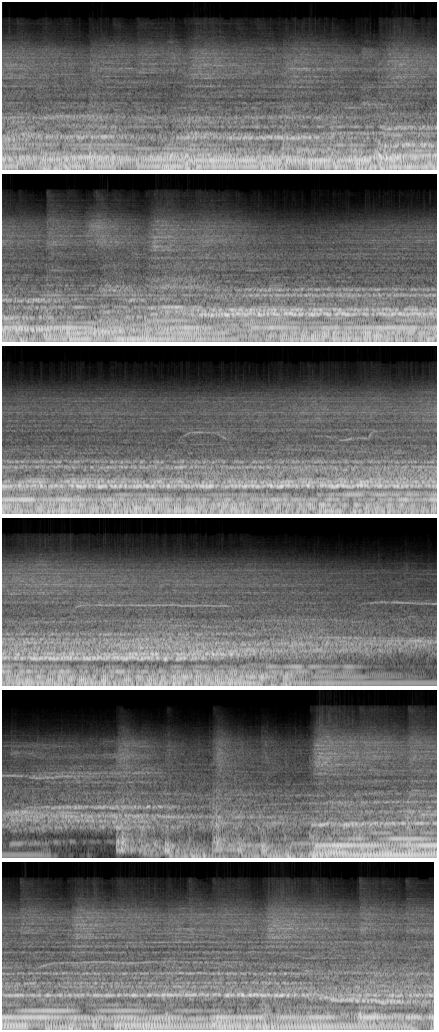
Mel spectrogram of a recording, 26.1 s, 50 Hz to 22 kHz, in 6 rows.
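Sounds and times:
crowd shouting and cheering: 0.0 - 26.0
live band playing slow song: 0.0 - 26.0.

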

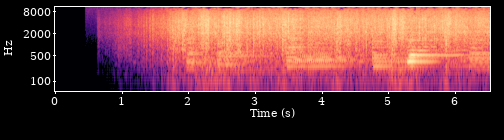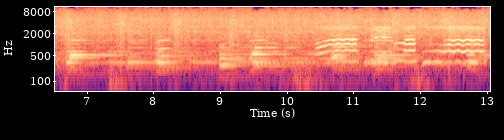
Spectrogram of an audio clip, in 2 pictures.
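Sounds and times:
record hiss and crackle: 0.6 - 13.0.

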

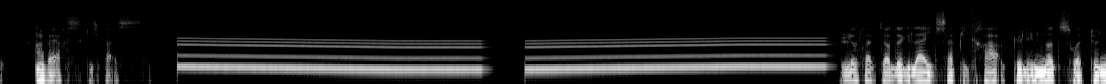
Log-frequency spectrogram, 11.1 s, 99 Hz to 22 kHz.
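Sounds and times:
synthesizer notes gliding in pitch: 1.8 - 8.4.

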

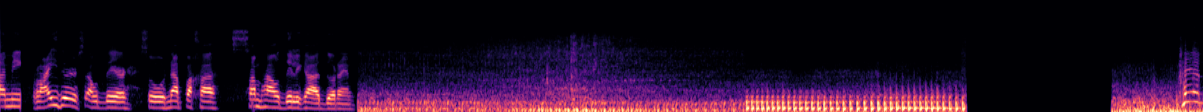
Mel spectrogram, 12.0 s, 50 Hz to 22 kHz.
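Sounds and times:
close motorcycle engine pulsing: 3.6 - 9.7
motorcycles passing: 3.6 - 9.7.

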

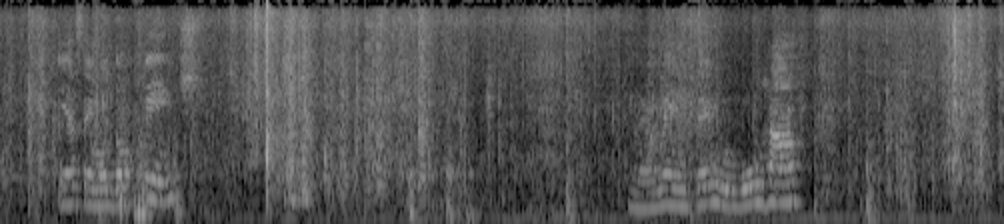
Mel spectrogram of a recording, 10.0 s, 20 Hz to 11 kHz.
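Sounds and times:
balloon latex squeaking: 0.0 - 10.0.

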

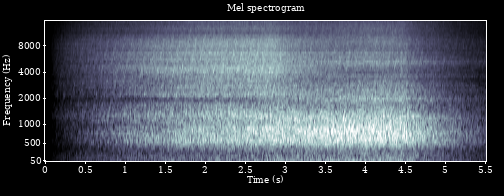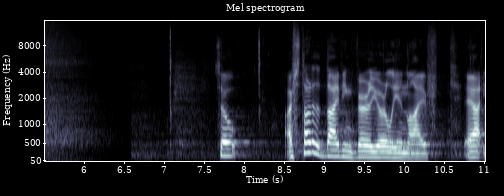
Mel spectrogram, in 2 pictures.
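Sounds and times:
rushing whoosh: 0.1 - 6.0.

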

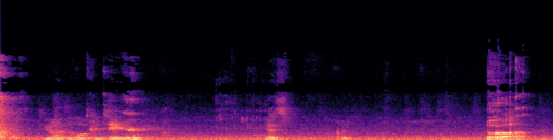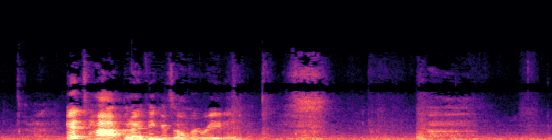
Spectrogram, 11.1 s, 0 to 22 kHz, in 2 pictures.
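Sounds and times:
man burping loudly: 4.8 - 5.4.

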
